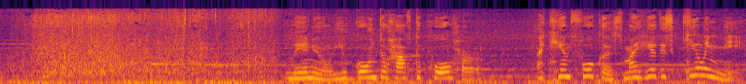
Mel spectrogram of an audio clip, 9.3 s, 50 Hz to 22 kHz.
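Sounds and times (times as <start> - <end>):
splashing through shallow water near ocean waves: 0.1 - 5.9
speech: 3.6 - 9.3.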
